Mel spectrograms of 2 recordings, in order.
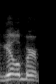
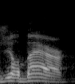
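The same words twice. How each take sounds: First: The name is pronounced the way it is spelled. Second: The name is pronounced differently from its spelling. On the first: The speaker calls it wrong. "it looks like Gilbert" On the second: The speaker calls it right. "but it's really Gilbert"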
